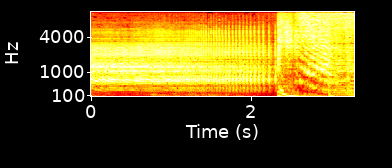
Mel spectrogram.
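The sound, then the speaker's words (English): A vault door opening sound effect: a sustained mechanical drone that turns into rapid ratcheting pulses, then an abrupt heavy clunk followed by falling, resonant metallic tones. “Okay, let's open up the vault door.”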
